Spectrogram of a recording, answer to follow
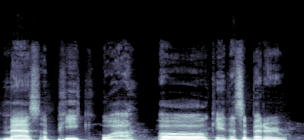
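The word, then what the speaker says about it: Massapequa: Okay, Jackie says it's pronounced Masapiqua.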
